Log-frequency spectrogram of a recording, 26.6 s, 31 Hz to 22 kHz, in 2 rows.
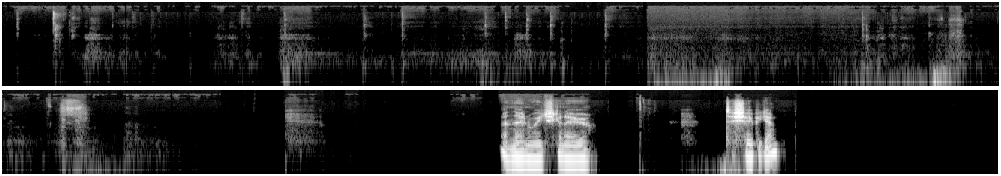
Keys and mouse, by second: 0.5 w, 0.8 alt+right click, 1.0 alt+click, 1.9 4, 2.0 alt+right click, 2.2 alt+right drag, 2.3-3.0 alt+drag, 3.0 alt+q, 3.6-4.7 alt+drag, 4.8 alt+right drag, 5.0 alt+right drag, 5.2-6.3 alt+drag, 6.5 alt+right drag, 6.6 alt+right drag, 6.8-7.2 alt+drag, 7.3 alt+middle drag, 7.5 alt+right drag, 7.7 alt+right drag, 7.9-11.3 alt+drag, 11.5 alt+middle drag, 11.7 alt+right drag, 12.0 alt+click, 13.9 alt+right drag, 14.1 alt+right drag, 14.2-20.5 alt+drag, 21.8 shift+Tab.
